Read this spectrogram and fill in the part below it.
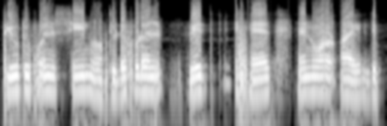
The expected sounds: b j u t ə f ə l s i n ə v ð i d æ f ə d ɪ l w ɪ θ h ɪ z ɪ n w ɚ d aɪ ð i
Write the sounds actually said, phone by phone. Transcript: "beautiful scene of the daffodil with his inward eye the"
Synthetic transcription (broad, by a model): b j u t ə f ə l s i n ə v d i d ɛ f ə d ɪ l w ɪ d h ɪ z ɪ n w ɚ aɪ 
